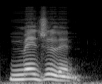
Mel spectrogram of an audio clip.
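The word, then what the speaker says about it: Magellan: Around 500 years ago Ferdinand मैगेलन, pronounce मेजलन, a Portuguese seller started his journey from Spain to study the shape of the earth.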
